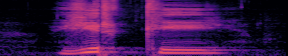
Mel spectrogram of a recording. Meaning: bitter
- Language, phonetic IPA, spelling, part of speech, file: Ukrainian, [ɦʲirˈkɪi̯], гіркий, adjective, Uk-гіркий.ogg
